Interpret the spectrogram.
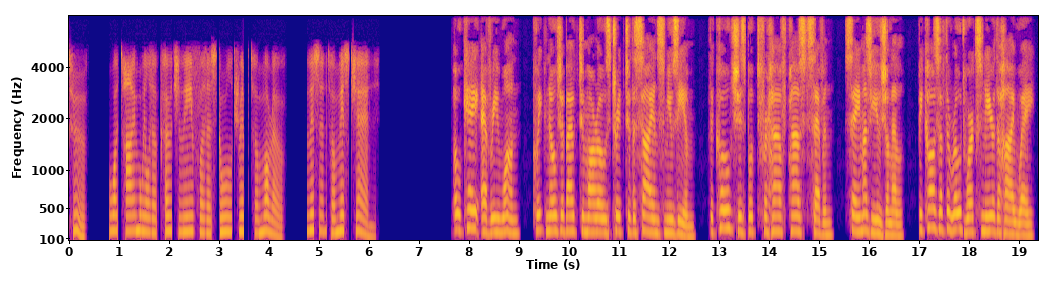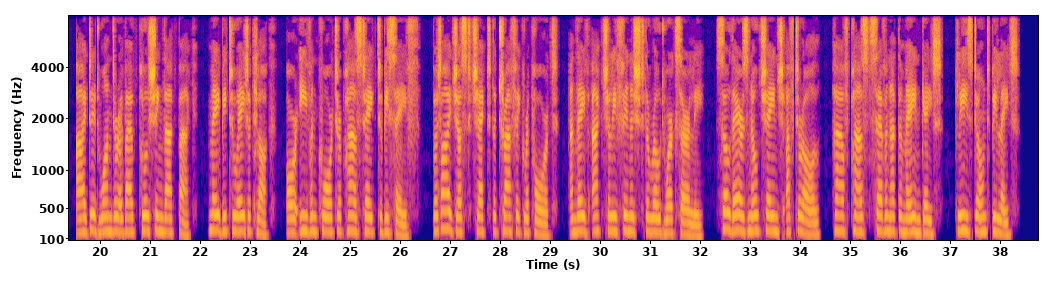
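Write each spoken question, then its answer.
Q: What time will the coach leave for the school trip tomorrow?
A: 7:30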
